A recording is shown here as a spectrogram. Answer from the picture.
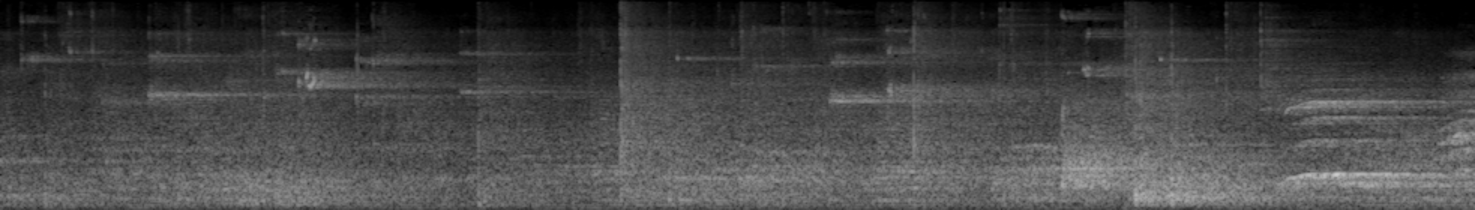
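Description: Badminton rally on an indoor court: sharp racket strikes on the shuttlecock and short squeaks of sports shoes on the court floor, echoing in a large hall. The loudest strikes come about five and nine seconds in, and a voice calls out near the end.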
